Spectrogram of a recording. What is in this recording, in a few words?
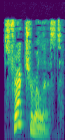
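"structuralist", British English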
